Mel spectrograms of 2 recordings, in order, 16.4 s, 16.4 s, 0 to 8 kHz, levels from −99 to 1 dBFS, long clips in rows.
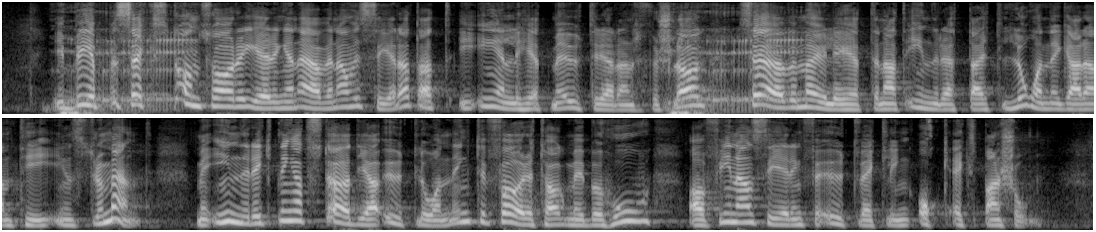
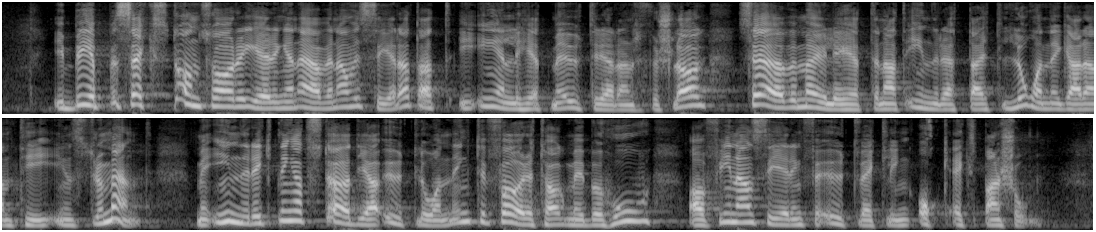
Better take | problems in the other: second | background sound (Burping, eructation); 9 dB below the speech

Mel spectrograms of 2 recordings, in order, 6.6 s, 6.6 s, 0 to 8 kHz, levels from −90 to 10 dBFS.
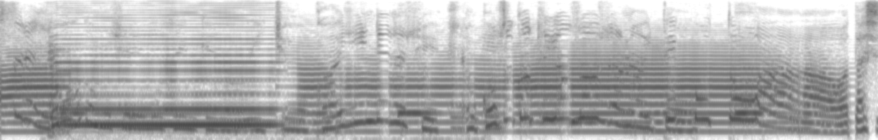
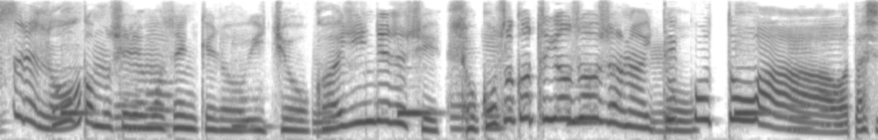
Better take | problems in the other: second | noise reduction (neural mask model RNNoise)

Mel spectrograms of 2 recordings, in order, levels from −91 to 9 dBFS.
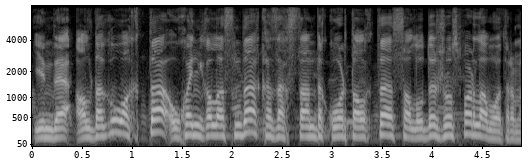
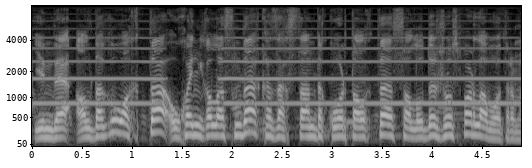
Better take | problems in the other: first | background sound (Trumpet); 9 dB below the speech

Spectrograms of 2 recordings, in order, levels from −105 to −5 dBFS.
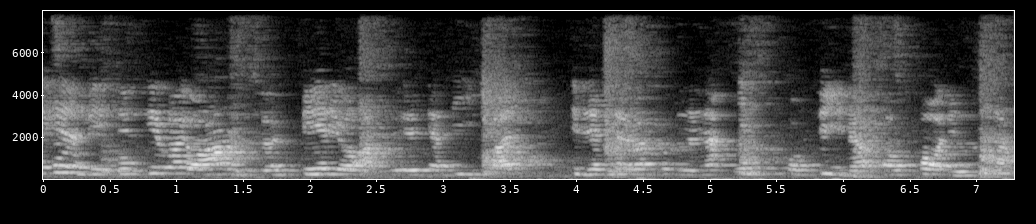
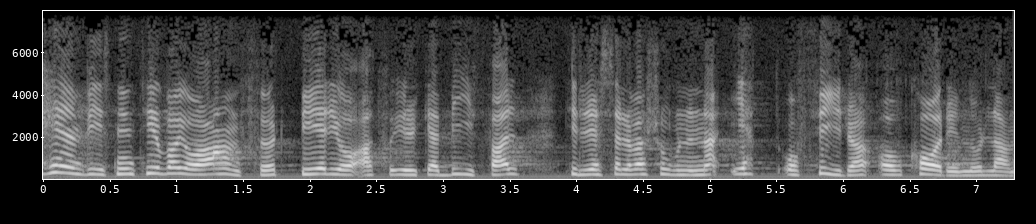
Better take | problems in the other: second | noise reduction (classical method WPE with log-MMSE)

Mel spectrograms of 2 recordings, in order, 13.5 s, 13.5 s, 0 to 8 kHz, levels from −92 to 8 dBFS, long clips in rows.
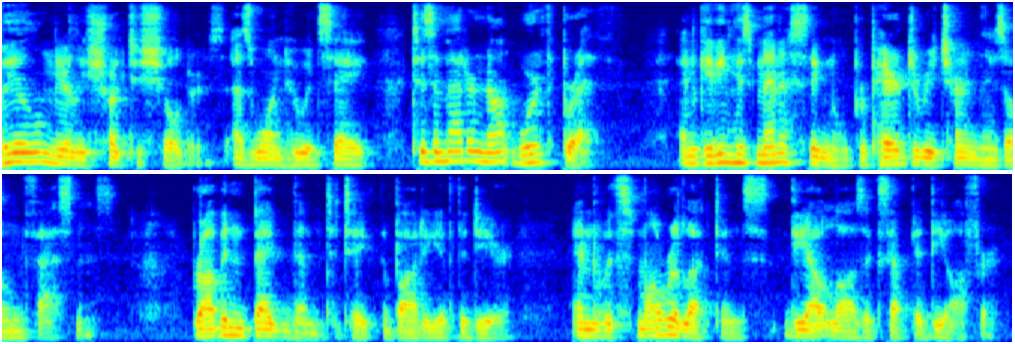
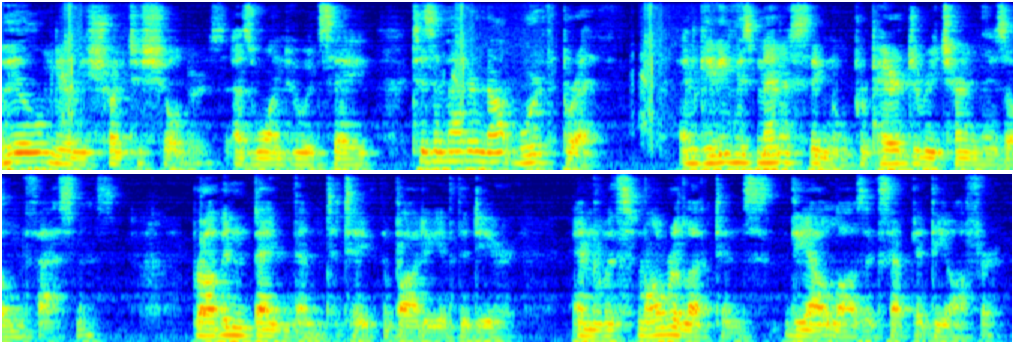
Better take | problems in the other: first | background sound (Fire); 19 dB below the speech // room echo; dies away in 0.2 s

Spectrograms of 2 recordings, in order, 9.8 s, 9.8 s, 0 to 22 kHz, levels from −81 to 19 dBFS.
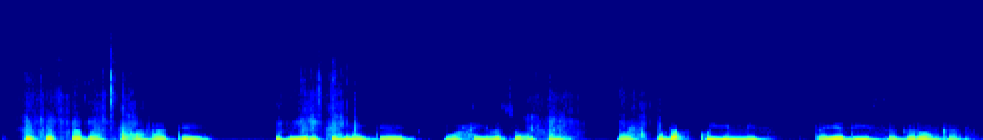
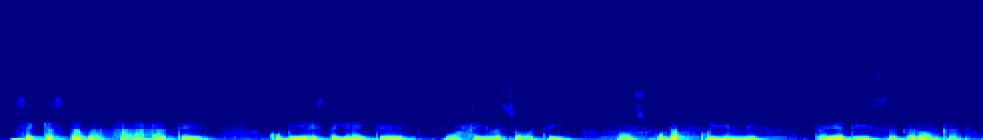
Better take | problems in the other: second | noise reduction (neural mask model RNNoise)

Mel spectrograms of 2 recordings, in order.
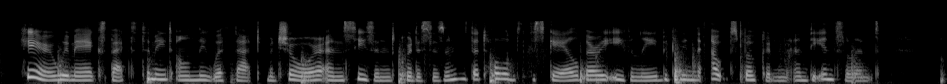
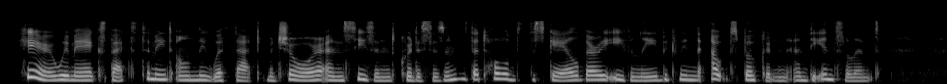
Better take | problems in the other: second | noise reduction (neural mask model RNNoise)

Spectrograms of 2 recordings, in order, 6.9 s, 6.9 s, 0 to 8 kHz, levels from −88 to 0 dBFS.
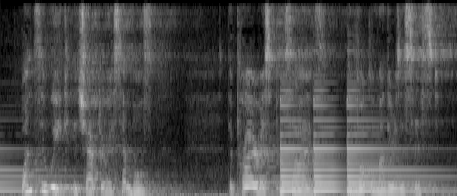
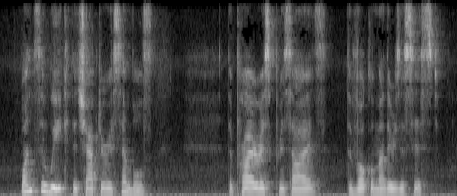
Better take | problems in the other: second | background sound (Piano); 2 dB below the speech // room echo; dies away in 2.2 s

